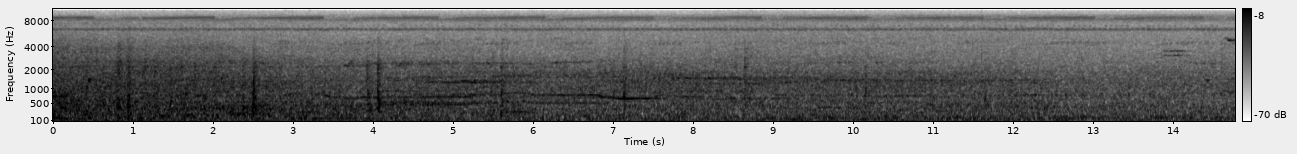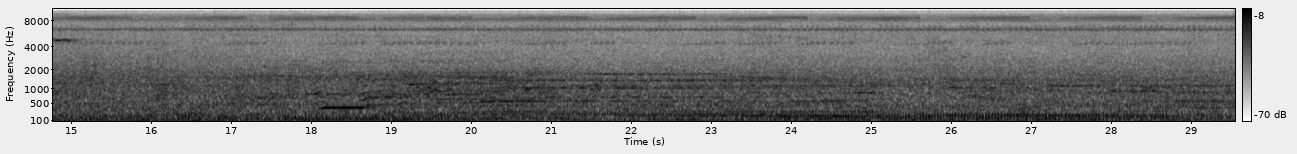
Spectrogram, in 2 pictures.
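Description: A train rumbles along the tracks and slowly fades into the distance.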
